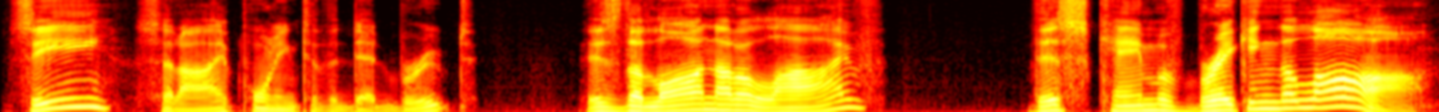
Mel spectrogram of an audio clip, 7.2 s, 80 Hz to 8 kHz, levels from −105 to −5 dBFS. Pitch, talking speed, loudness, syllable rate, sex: 130 Hz, 160 wpm, -18 LUFS, 4.2 syllables/s, male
